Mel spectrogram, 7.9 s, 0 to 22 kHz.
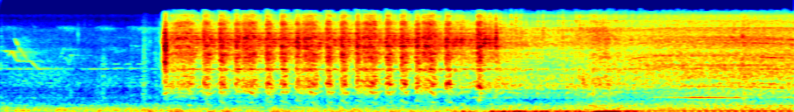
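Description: Acura RSX's Honda K20 four-cylinder engine cranked by the starter for about three seconds in a fast rhythmic churn, then catching, flaring briefly and settling into idle. The crank is a little slow because the engine hasn't been started in a while.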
